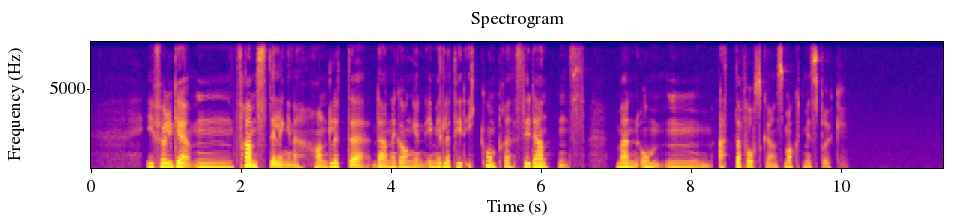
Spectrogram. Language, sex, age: Norwegian, female, 41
